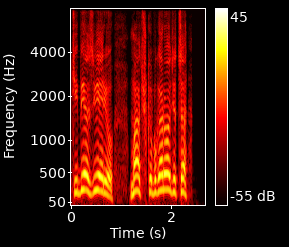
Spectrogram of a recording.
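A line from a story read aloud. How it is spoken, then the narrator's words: Brave shout. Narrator (Russian): отважно закричала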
